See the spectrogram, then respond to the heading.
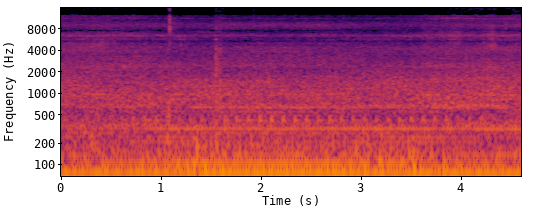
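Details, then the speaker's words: R56 Mini Cooper S after engine rebuild and new braided line, with the engine management light still on: quiet, smooth, even idle with no ticks or knocks; engine sounds perfect. "i did see we have still got an engine management light on but as you can hear sounds perfect very very quiet"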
